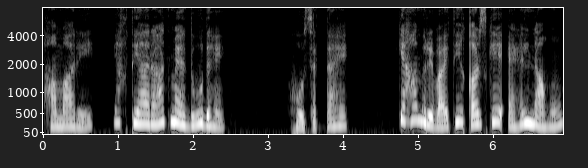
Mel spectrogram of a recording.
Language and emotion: Urdu, sad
